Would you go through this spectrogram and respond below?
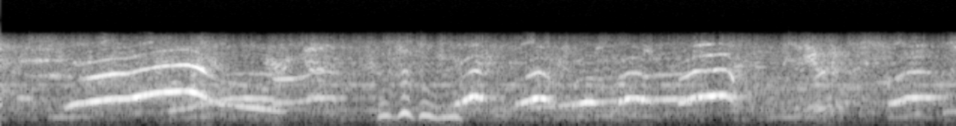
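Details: Monkeys at a zoo give loud sliding whoops, long rising and falling notes that rise and fade in uneven bursts, mixed with chattering from the crowd nearby.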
